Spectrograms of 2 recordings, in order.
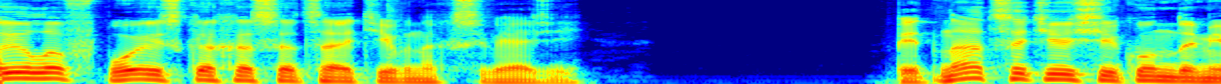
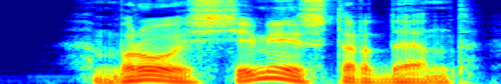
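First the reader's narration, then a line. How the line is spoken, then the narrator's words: Gloomy mumbling. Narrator (Russian): уныло бубнил мистер Просер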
